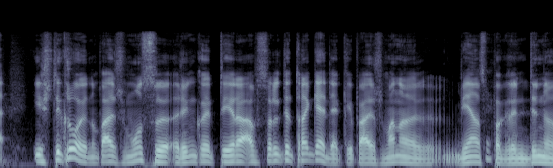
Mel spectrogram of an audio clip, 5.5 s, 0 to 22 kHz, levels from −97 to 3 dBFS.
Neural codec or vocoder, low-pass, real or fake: codec, 44.1 kHz, 7.8 kbps, Pupu-Codec; 10.8 kHz; fake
